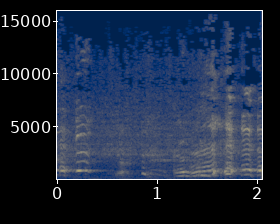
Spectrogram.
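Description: A baby laughing, with a woman laughing along; a run of quick laughs in the second half.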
